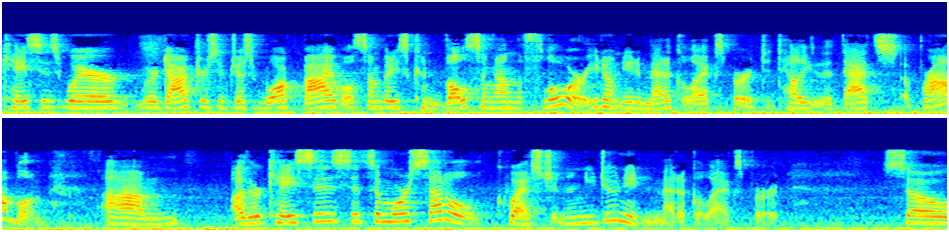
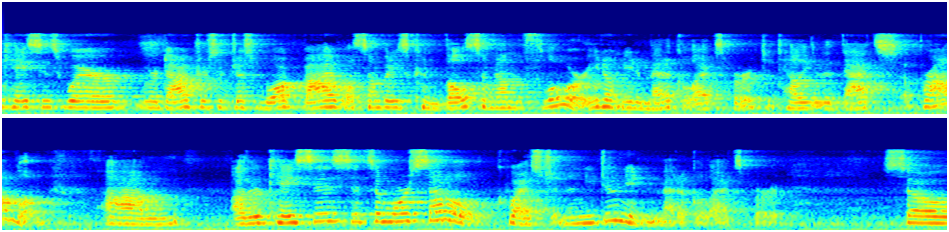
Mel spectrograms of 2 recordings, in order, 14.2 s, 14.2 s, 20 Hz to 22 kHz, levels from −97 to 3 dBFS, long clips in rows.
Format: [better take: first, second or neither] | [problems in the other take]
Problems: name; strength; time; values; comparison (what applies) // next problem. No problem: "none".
first | room echo; dies away in 0.7 s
